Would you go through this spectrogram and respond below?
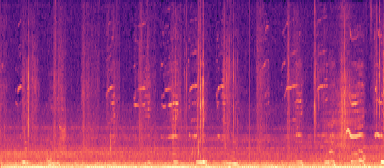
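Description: An injured dog in the Blair Witch video game whimpers and yips in repeated short, high whines over a low steady background rumble, fairly close and plaintive.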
